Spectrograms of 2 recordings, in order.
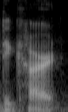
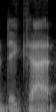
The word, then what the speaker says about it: Descartes: am by the philosopher Renee Descartes or descat I guess is the correct pronunciation which is a famous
